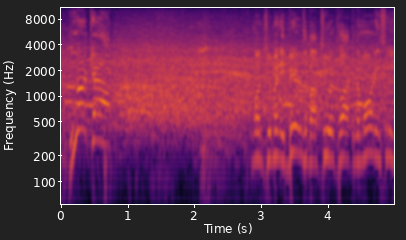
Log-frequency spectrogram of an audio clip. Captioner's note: audience cheering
